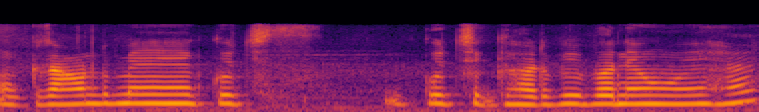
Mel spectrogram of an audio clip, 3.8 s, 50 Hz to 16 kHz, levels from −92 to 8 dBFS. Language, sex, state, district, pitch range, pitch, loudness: Hindi, female, Bihar, Patna, 245-260 Hz, 250 Hz, -18 LUFS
